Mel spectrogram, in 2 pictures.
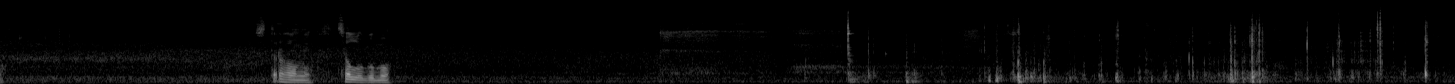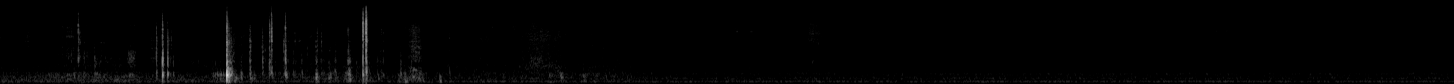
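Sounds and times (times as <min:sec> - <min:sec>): fishing tackle clicks and scrapes: 0:08.4 - 0:19.2.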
